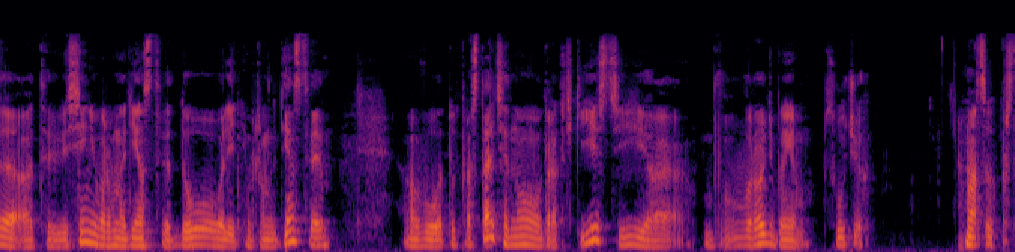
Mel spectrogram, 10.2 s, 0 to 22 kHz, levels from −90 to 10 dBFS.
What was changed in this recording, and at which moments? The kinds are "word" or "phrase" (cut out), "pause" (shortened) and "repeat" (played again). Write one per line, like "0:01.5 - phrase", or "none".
0:04.6 - phrase
0:05.4 - word
0:06.9 - pause

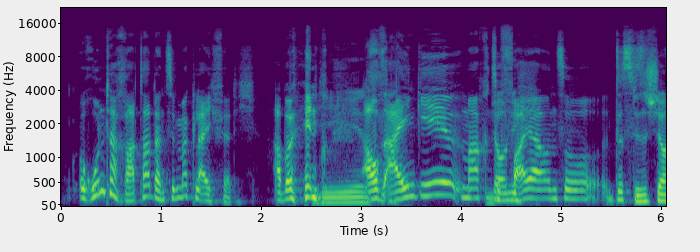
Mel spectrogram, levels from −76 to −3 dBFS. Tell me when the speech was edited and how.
0:02.0 - pause
0:02.6 - phrase
0:03.2 - word
0:04.0 - phrase
0:04.3 - phrase

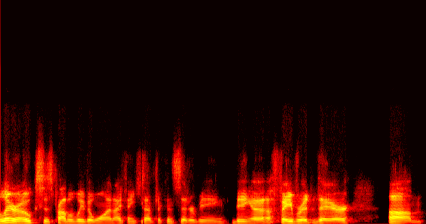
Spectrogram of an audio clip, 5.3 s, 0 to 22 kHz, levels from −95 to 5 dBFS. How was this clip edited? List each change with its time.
0:01.8 - word
0:02.9 - pause

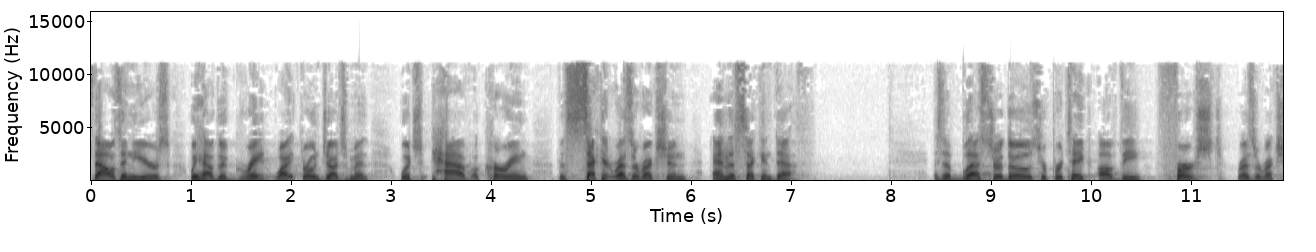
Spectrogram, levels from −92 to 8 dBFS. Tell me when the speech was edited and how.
0:03.4 - word

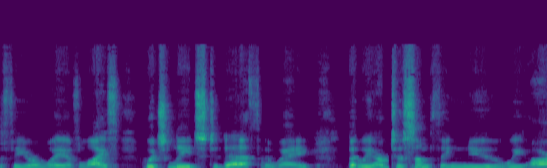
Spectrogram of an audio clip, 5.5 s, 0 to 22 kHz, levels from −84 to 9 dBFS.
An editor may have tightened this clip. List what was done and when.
0:02.6 - word
0:03.6 - word
0:03.9 - word

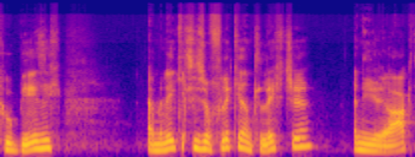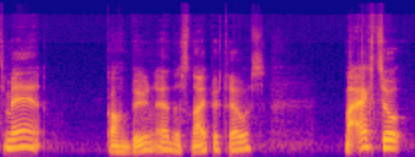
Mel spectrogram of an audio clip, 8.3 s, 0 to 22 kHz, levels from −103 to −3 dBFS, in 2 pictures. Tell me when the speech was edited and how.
0:01.8 - word
0:03.4 - pause

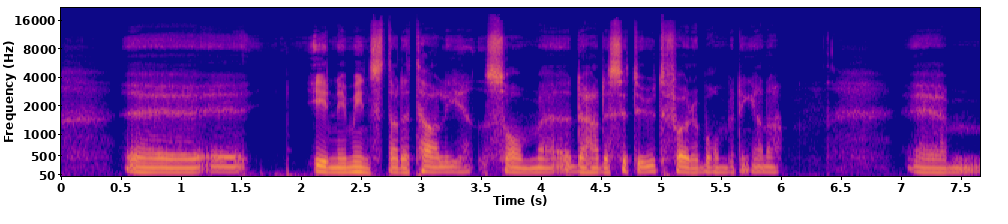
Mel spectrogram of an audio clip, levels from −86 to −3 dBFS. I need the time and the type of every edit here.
none

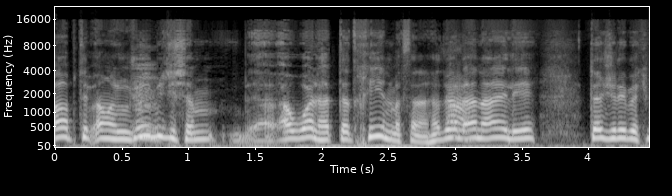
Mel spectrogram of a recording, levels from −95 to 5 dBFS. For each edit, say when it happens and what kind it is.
none

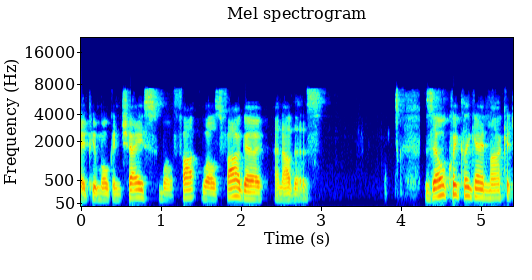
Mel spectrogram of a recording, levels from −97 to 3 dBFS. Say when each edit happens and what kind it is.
0:02.3 - pause
0:04.2 - pause

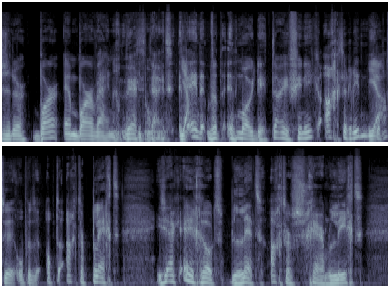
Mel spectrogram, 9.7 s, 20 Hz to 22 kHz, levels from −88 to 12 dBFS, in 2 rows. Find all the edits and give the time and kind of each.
0:01.5 - word
0:02.9 - word

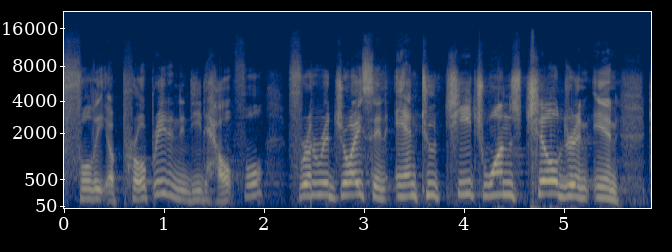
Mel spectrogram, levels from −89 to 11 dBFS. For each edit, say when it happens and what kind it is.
0:02.5 - phrase

